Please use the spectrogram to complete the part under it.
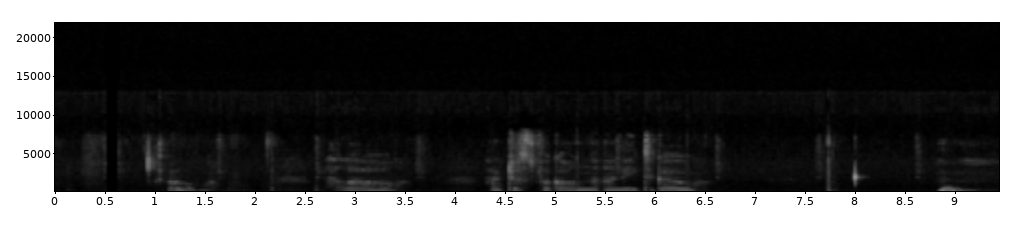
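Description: A middle-aged woman talks calmly and warmly, close to a microphone.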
